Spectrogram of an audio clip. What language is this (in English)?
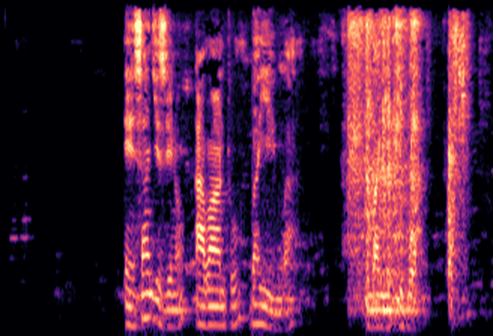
Ganda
